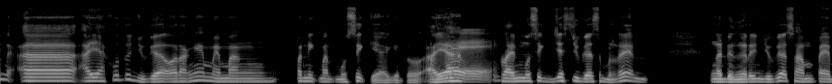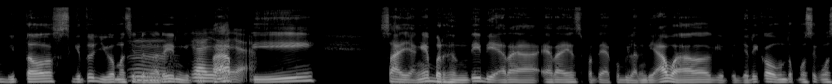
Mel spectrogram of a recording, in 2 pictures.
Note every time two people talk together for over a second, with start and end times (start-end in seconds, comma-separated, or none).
9.6-10.9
